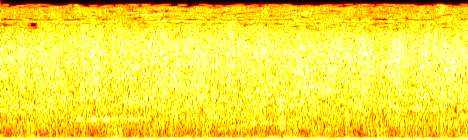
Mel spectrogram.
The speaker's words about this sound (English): Would you clap for the Lord tonight for just a moment with all of your heart?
